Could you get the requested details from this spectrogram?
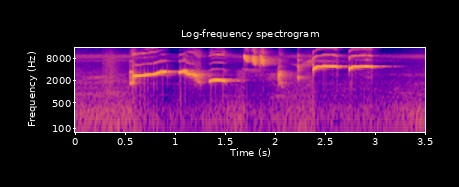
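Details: Song of an orange-headed thrush, played as a lure for birds that are lazy to sing: a run of clear whistles, a long rising slur, then buzzy notes and high sustained whistled tones.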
